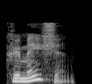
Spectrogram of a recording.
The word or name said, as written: cremation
